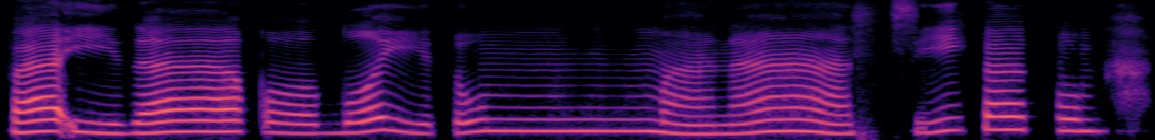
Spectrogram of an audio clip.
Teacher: mim bertasid harus ditahan dulu ya.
